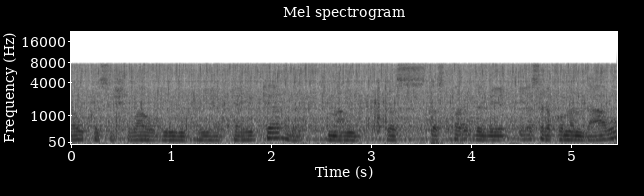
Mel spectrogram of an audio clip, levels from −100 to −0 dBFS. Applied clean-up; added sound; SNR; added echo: none; Boiling; 5 dB; none.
